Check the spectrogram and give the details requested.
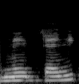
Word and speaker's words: mechanic: MECHANIC मैकेनिक में क्या है, एच साइलेंट है।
